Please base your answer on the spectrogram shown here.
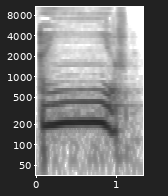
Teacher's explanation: یہ ہے ادغام غنہ کے ساتھ، یعنی کہ ناک میں آواز جائے گی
